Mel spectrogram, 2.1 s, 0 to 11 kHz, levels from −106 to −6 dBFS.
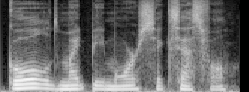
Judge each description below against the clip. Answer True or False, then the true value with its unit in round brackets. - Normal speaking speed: True (145 wpm)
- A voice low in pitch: True (125 Hz)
